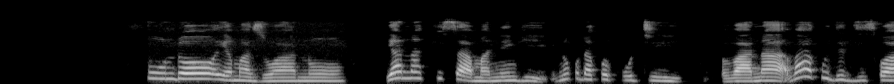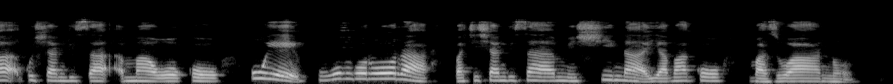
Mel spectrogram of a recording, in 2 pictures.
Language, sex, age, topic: Ndau, female, 36-49, education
